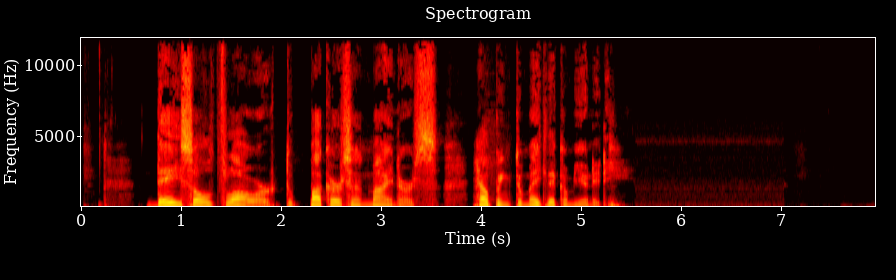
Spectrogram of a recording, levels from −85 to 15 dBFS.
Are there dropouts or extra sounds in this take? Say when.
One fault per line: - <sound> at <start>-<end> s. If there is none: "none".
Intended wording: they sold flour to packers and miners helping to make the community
none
